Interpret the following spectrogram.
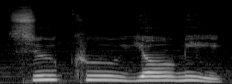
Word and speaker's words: Tsukuyomi: It is pronounced Tsukuyomi, correct?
